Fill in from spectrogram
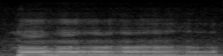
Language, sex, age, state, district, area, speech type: Bengali, male, 30-45, West Bengal, Howrah, urban, spontaneous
